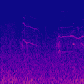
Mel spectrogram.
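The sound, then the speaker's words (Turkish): Thin, high seagull cries, a few drawn-out calls sliding downward over a steady wash of wind and wave noise. “Martılar, dalgalar, bir rüzgar çıngırağı.”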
